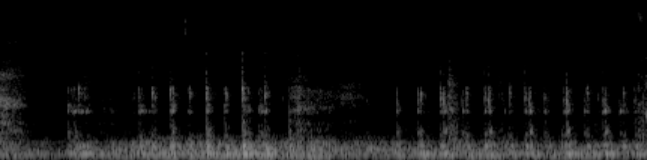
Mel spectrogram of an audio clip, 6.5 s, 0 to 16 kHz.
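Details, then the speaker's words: Prusa MK3 printer with original factory tri-bearing bed mount, old bearings: light sharp clicks in quick clusters each time the bed is rocked, from a tiny gap or play; owner suspects worn or old bearings, to be replaced with Misumi bearings. "not sure if you guys can hear the sound it's very very tiny movement it's not a very big movement but you can hear the sound that there is a gap between"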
